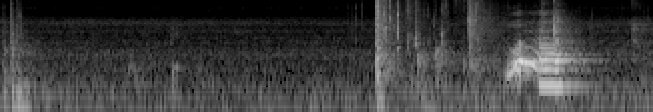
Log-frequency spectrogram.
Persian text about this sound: طرز پخت نیمرو. ابتدا قابلمه را روی آتیش بگذارید. بعد تخم مرغ را بشکنید.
